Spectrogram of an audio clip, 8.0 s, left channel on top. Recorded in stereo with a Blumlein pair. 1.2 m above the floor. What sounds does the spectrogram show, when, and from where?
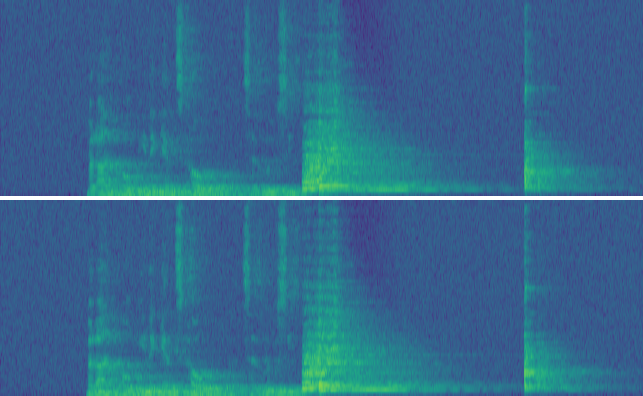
1.1 s a man speaking: 50° right, 8.5 m
3.8 s dishes clattering: 15° right, 3 m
